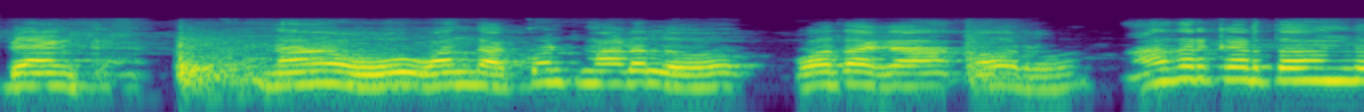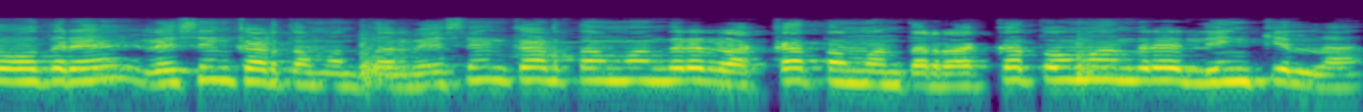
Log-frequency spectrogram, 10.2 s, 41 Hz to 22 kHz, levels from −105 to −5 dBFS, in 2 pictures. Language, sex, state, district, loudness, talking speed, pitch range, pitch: Kannada, male, Karnataka, Gulbarga, -14 LUFS, 150 wpm, 185-245 Hz, 215 Hz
